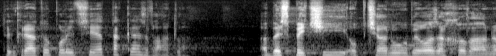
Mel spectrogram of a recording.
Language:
Czech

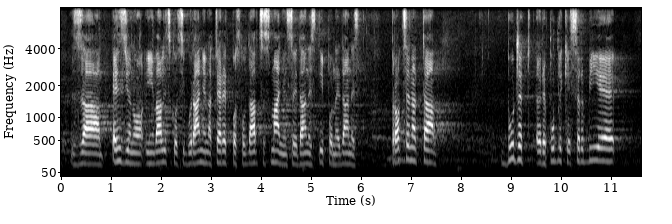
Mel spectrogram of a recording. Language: Serbian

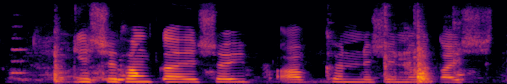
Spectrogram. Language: Icelandic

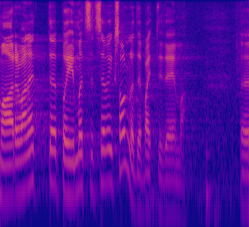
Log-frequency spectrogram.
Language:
Estonian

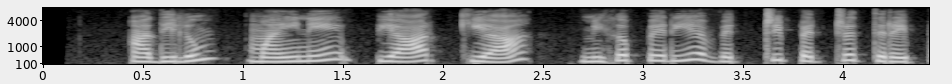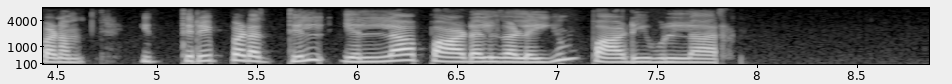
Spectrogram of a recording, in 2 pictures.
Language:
Tamil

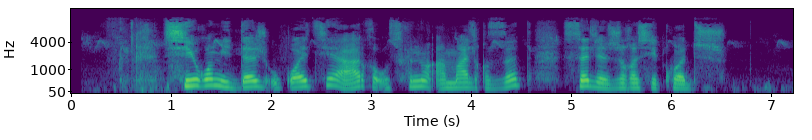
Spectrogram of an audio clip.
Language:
Kabardian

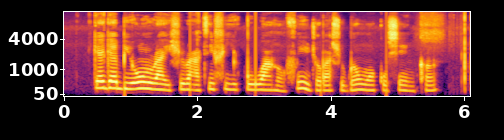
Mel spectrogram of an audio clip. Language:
Yoruba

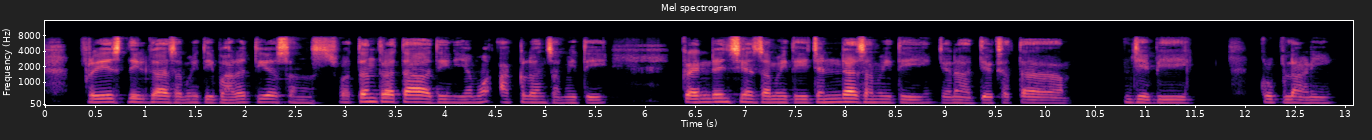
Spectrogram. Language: Gujarati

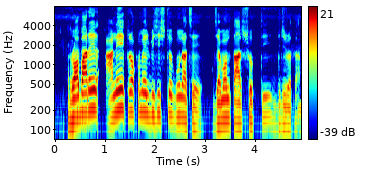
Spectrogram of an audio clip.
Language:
Bangla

